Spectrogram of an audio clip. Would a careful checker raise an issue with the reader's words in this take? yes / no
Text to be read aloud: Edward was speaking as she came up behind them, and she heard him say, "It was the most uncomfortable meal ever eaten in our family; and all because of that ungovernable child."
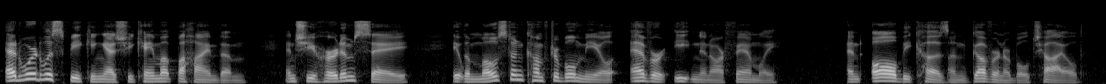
yes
